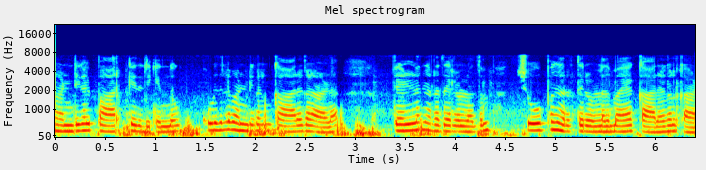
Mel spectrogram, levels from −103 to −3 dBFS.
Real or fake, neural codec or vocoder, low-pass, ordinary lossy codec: real; none; 7.2 kHz; none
